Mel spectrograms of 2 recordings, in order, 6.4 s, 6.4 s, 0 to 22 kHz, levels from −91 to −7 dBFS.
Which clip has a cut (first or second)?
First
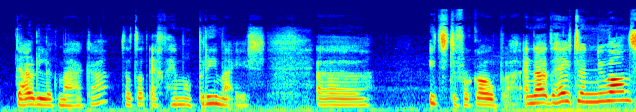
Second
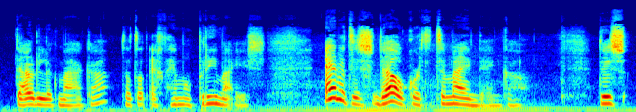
first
